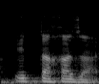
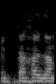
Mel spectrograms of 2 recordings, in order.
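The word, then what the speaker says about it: اتَّخَذَ: In this particular bab, these 2 letters will be pronounced together as a ta and ta. So this will become ta with a shadda. Ittakhaza. Ittakhaza means to take.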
